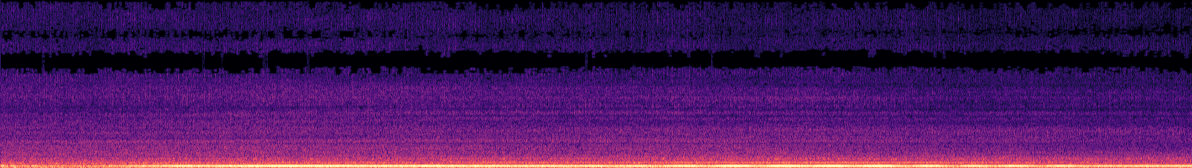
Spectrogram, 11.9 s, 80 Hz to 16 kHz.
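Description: Billy Goat P2000 stand-on leaf blower running steadily: one constant tone over a rushing hiss of air and engine.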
